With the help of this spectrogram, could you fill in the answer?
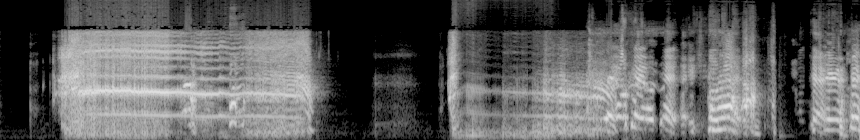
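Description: A person lets out a loud, sustained scream lasting a couple of seconds, then after a brief silence more strained, shrill vocal outbursts follow in uneven bursts.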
